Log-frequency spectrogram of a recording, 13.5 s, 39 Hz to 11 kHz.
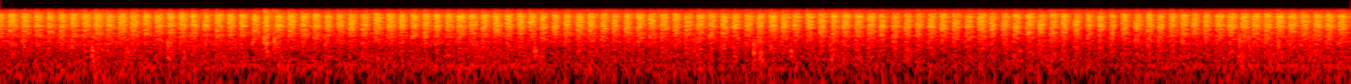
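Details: Cicadas chorusing in a mangrove tunnel at Ulumay Park Wildlife Sanctuary, Merritt Island, on 17 July 2011, heard from a kayak. A dense, steady, pulsing hiss throbs about three times a second, like a steam engine, loud enough to overwhelm the camera microphone.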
